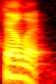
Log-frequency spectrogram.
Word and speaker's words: filet: you know the word filet right yeah that's a french word you know the british say it fill it just to piss the french off that's how big of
